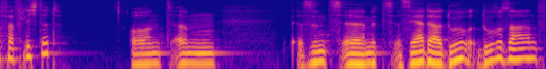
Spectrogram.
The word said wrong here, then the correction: Dursun: von ähm, muss mal aufpassen, dass ich es richtig ausspreche. – Ja, Dursun. – Dursun, genau, von, ähm, vom Kräuter Fürth zu uns gekommen.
